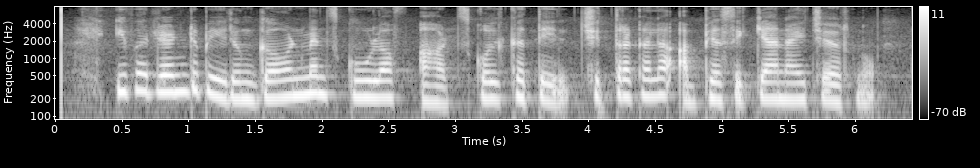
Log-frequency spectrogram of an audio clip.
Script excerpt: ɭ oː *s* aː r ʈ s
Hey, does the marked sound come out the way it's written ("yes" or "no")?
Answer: no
